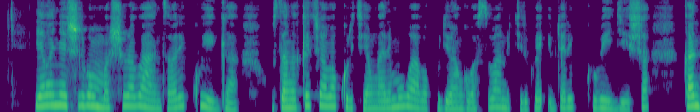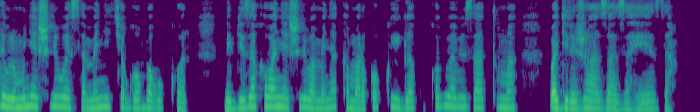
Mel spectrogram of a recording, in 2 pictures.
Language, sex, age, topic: Kinyarwanda, female, 25-35, education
